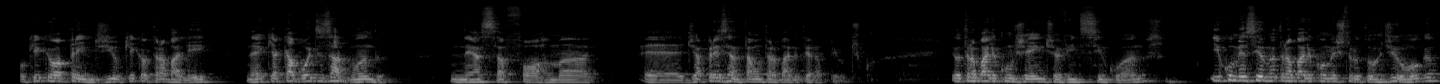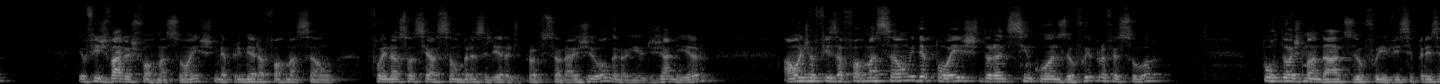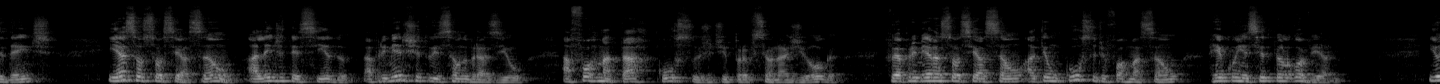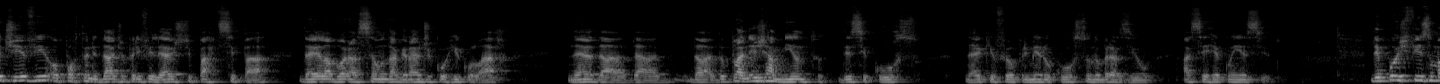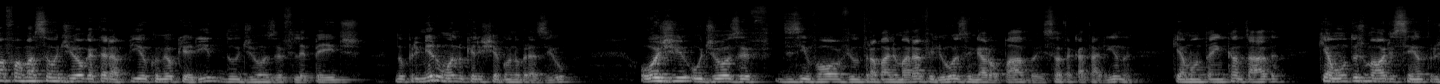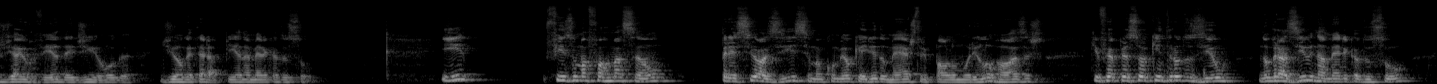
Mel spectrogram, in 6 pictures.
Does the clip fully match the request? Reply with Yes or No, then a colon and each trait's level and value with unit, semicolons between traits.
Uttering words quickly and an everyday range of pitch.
No: average, 155 wpm; average, 5.0 semitones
